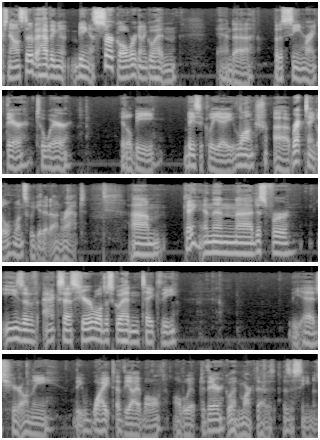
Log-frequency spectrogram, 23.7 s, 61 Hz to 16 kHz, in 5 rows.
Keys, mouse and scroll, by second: 1.8 shift+right click, 2.6 shift+right click, 3.5 shift+right click, 4.7 ctrl+e, 6.0 a, 9.7-10.2 scroll down 2, 10.2 shift+middle click, 11.6 scroll up 2, 13.0 right click, 13.5 shift+right click, 14.0 right click, 14.6 right click, 15.0 middle click, 15.8 shift+right click, 16.2 shift+right click, 16.6 shift+right click, 17.3 shift+right click, 17.5 scroll down 3, 17.8 middle click, 19.1 shift+right click, 19.4 middle click, 20.4 shift+right click, 21.1 shift+right click, 21.6 middle click, 22.8 ctrl+e.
